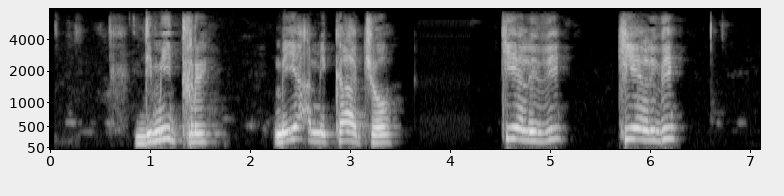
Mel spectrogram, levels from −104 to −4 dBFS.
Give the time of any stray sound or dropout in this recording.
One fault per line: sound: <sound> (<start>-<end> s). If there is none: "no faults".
no faults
